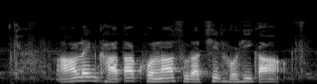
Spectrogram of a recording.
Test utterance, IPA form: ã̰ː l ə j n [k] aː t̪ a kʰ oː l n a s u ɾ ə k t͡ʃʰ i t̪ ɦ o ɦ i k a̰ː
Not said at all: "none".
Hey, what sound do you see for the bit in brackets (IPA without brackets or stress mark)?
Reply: kʰ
